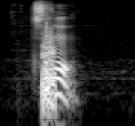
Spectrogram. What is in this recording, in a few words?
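"ci4" Chinese, female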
